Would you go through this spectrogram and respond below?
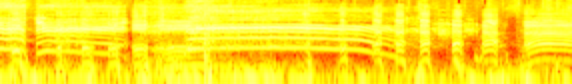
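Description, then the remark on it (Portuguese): A man imitates how he cried for milk as a baby, with loud, high, warbling wails that rise and fall in pitch, sustained for several seconds, then break into shorter sobbing bursts. “É, eu era, eu chorava pra mamar. E como é que tu chorava”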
